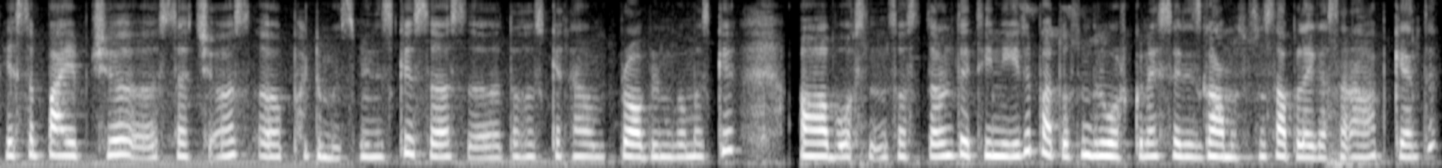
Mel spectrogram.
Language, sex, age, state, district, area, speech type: Kashmiri, female, 18-30, Jammu and Kashmir, Anantnag, rural, spontaneous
